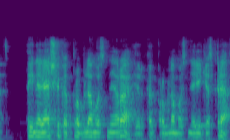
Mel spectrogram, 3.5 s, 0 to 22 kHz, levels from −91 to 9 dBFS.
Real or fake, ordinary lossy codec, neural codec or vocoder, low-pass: real; AAC, 48 kbps; none; 7.2 kHz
